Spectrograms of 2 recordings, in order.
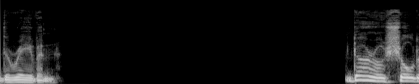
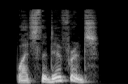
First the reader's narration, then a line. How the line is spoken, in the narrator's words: asked Darrow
